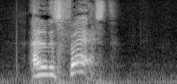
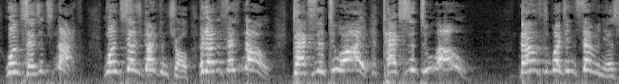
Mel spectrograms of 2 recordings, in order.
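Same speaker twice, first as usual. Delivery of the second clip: rising rant; 5 semitones higher than usual. Acted. Mocking back-and-forth politics.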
